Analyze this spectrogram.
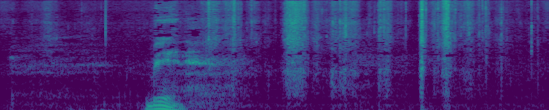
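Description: A hand rustles through dry leaves.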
